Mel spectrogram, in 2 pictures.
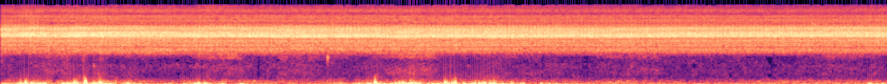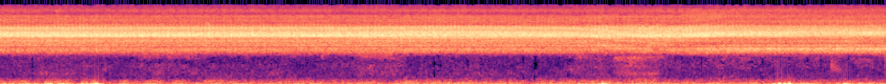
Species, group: Psaltoda harrisii
Cicadidae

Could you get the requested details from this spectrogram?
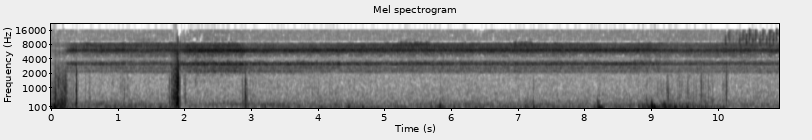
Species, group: Orchelimum silvaticum
Orthoptera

